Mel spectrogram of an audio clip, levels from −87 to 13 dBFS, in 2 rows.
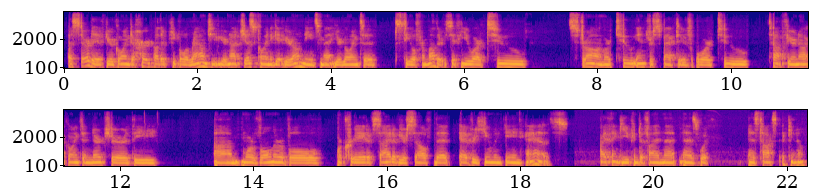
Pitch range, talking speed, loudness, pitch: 110-120 Hz, 180 wpm, -13 LUFS, 115 Hz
